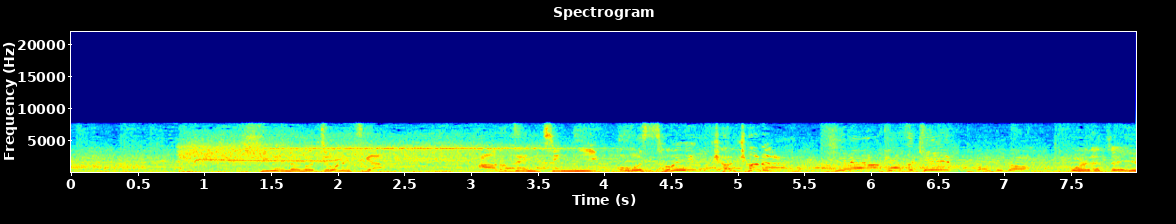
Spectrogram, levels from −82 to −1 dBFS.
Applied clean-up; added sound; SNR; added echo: none; none; none; none.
